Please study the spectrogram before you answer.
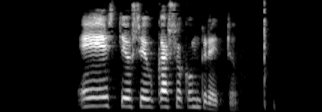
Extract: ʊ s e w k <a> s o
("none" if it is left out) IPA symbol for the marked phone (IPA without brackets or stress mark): a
